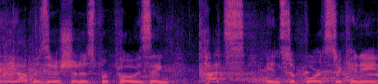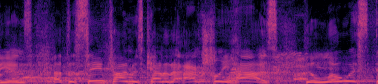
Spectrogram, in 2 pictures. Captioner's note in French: voix de l'interprète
